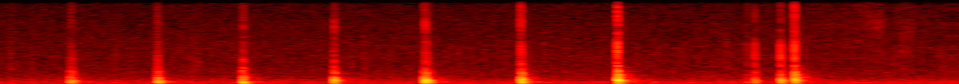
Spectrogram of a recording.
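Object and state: Solid wooden tabletop.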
